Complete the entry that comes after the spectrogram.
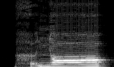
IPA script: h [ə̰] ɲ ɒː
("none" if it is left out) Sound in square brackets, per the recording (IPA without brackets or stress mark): ə̰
